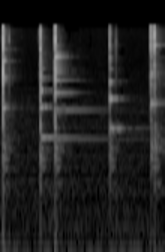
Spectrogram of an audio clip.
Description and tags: plucking a guitar neck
